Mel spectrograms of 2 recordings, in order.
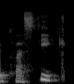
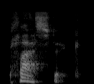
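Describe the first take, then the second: First: Plas-TEEK, weight on the last syllable; wrong-syllable stress. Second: Said in the usual way. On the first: Shown as a demonstration. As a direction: hit the end of plastique hard. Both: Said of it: "We don't say plastique".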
